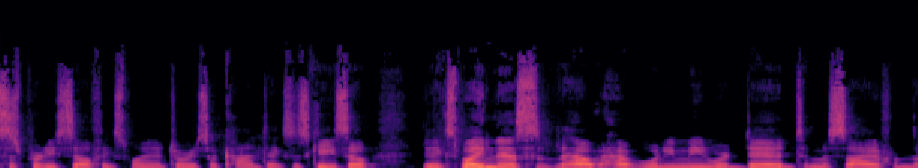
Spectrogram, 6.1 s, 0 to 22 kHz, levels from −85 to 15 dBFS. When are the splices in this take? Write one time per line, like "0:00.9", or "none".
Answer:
none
